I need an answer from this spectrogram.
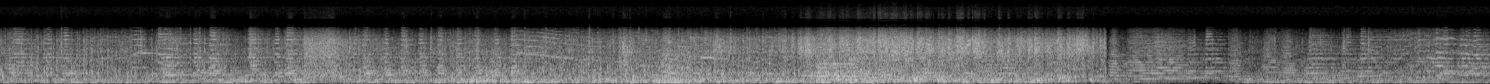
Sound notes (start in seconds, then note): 7.4 wagon crashing; 11.0 suspenseful orchestral music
